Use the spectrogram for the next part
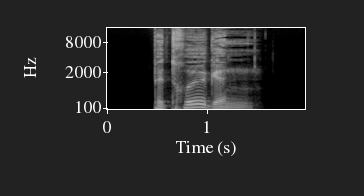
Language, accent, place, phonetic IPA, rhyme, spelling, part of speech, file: German, Germany, Berlin, [bəˈtʁøːɡn̩], -øːɡn̩, betrögen, verb, De-betrögen.ogg
- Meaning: first/third-person plural subjunctive II of betrügen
